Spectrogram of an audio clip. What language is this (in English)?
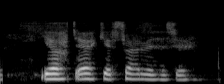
Icelandic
